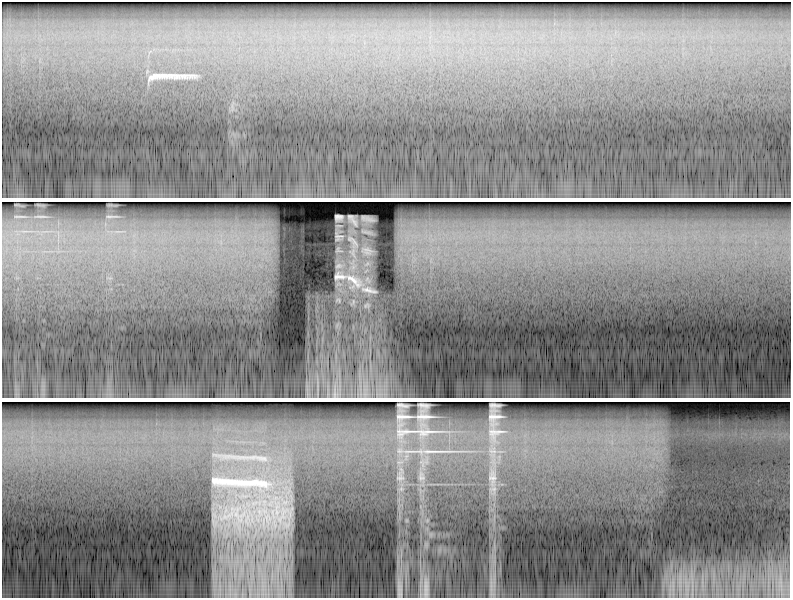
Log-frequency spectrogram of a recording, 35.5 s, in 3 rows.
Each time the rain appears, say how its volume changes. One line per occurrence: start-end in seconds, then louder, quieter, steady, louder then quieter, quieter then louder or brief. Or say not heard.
0.0-35.4 quieter.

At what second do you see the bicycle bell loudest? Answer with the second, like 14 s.
30 s.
